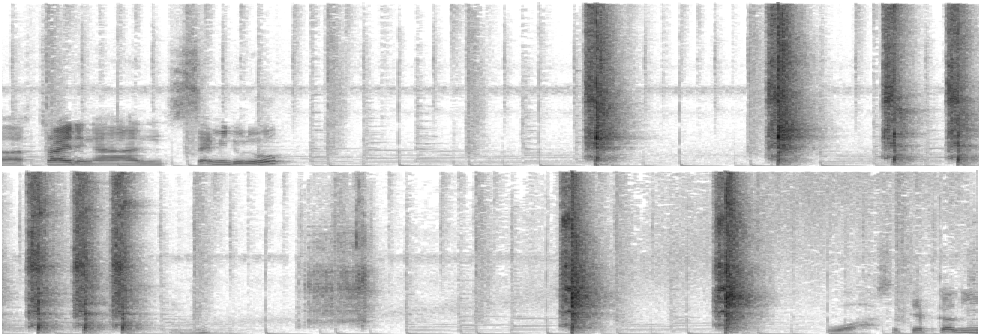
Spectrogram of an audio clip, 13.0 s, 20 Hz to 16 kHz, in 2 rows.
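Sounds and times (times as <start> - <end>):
gel blaster shots popping: 3.8 - 4.3, 5.1 - 7.5, 10.2 - 10.6, 11.3 - 11.7.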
